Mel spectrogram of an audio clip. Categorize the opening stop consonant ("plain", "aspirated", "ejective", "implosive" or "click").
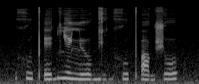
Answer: ejective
